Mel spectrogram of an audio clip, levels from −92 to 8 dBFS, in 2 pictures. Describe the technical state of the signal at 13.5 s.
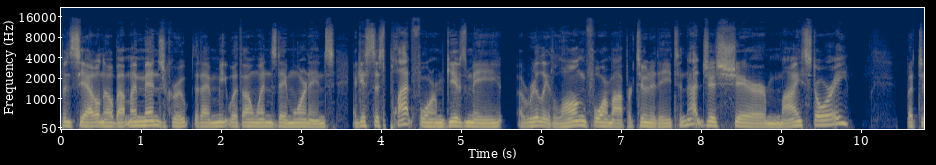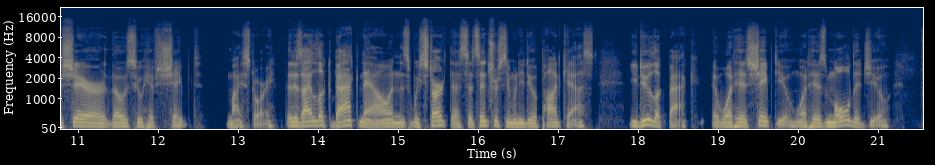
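At 13.5 s the speech signal is intact, with no technical fault to be heard at that moment.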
